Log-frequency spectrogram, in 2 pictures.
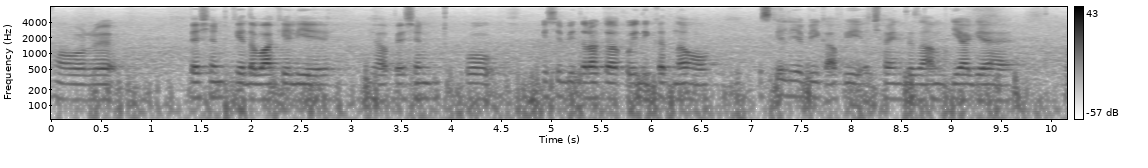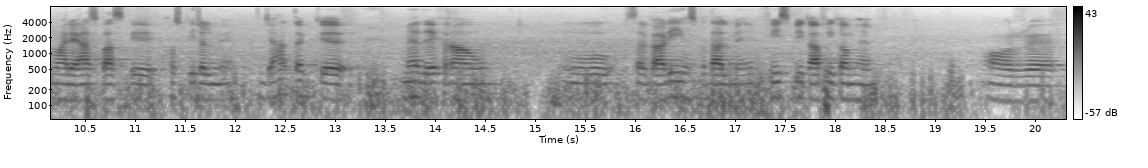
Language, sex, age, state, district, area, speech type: Urdu, male, 18-30, Bihar, Darbhanga, urban, spontaneous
